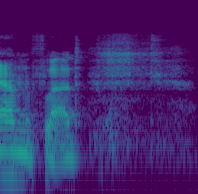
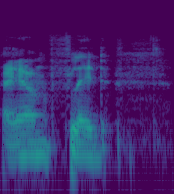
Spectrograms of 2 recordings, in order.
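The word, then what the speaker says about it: Eanflæd: I think you supposed to stress the first syllable so it's a I'm Vlad but it's the flat sound that that's one of the differences I think barnaby Edwards pronounced that I am fled but I think it's Vlad so am Vlad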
